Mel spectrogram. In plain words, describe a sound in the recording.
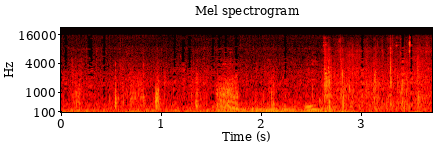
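A man's footsteps crunch on gravel outdoors.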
